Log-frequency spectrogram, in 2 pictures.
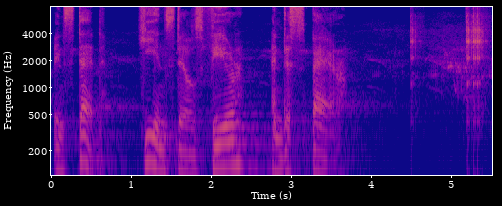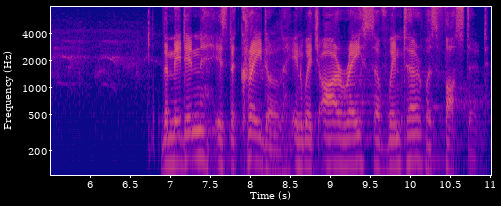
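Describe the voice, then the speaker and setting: A male actor voicing a grave, burdened fae king in a fantasy game, speaking formally and in a measured, solemn manner. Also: medium pitch, animated, a bit bright. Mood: grave, wary. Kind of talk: scripted fantasy game dialogue. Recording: long reverberant hall, music behind. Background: music.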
